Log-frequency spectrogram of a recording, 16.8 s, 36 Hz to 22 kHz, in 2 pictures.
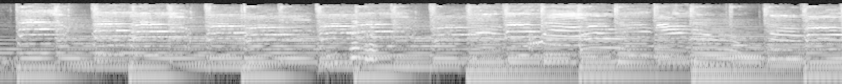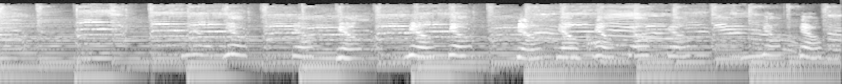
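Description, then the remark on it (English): A voice imitates a cat with repeated, gliding meows over loud, busy music with a steady, pulsing bass line, continuing throughout, on the radio show Animal World on Alternative Talk 1150. “But it's kind of fun to meow and whoop along.”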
